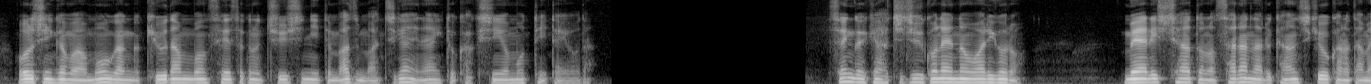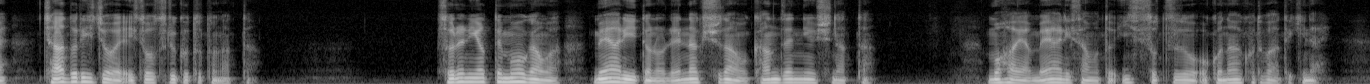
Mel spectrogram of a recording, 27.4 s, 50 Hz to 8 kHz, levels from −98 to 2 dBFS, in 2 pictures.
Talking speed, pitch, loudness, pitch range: 300 characters per minute, 110 Hz, -25 LUFS, 100-120 Hz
